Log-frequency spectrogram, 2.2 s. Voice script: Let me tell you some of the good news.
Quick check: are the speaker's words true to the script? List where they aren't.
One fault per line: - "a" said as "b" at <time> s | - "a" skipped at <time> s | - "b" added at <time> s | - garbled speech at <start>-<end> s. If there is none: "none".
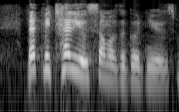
none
